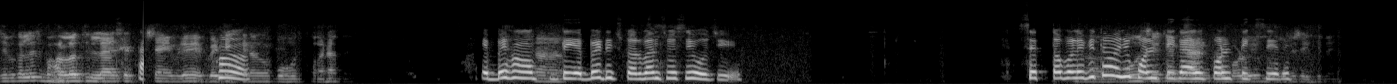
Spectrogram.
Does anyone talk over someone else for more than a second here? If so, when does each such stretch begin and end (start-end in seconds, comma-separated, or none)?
10.7-12.9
